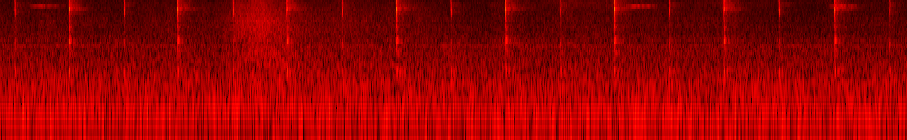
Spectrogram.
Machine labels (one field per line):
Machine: valve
